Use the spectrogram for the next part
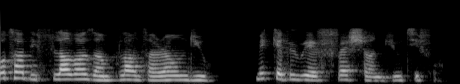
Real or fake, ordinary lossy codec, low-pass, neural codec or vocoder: fake; AAC, 48 kbps; 5.4 kHz; codec, 24 kHz, 0.9 kbps, WavTokenizer, medium speech release version 1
